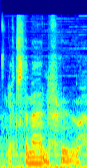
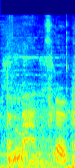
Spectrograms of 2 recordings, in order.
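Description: First: Said in the usual way. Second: Breathy whispered repeat; whispered aside. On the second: Real, not acted. Jokey repeat of a remark.

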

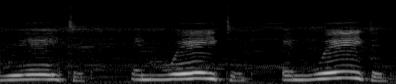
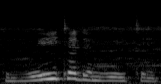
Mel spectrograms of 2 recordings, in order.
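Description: First: Slow, stretched repetition of waited; drawn-out waiting. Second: Said in the usual way. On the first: A narrator's reading. Narrator stretching the long wait. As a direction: let each waited drag longer.

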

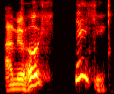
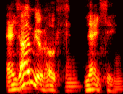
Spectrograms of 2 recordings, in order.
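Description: First: First host. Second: Nancy said low; second host. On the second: Second host introducing herself, low pitched Nancy. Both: Acted. Two hosts both named Nancy.

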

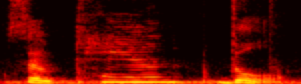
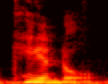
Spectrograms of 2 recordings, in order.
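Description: First: "candle" stretched slow, syllable by syllable; slow sounded-out candle. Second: Said in the usual way. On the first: Shown as a demonstration. Teacher modelling the word, slow and drawn out. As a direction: draw out "candle" slowly, each part clear.

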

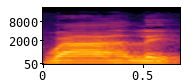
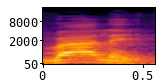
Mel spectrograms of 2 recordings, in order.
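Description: Both takes have the same delivery.

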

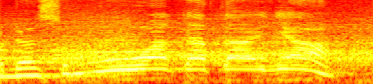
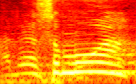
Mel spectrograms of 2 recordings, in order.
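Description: First: Much higher, shouting it back in amazement; excited high shout. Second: Said in the usual way. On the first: Real, not acted.

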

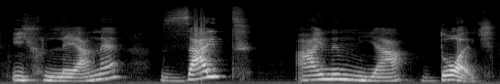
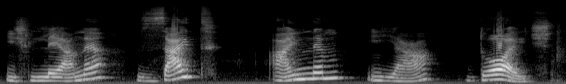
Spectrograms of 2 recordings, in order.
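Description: First: Slow, careful seit with a rising hold; teacher modelling seit slowly; very slow model. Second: Slow seit rising, then einem Jahr Deutsch; teacher repeating seit slowly; very slow model. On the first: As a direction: lay out the sentence slowly. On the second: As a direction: repeat the sentence slowly for the learner. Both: Shown as a demonstration. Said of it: "Atenção!".

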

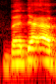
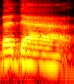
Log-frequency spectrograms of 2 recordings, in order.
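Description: First: Bada'a ending in a glottal stop after the second a; with hamza. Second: Bada ending in a long open aa; with alif. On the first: Teacher contrasting two ways of saying it, with hamza. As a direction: say Bada'a with a crisp hamza at the end. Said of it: "bil hamza". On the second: Teacher contrasting two ways of saying it, with alif. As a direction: say bada with a drawn-out alif, no hamza. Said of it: "bil alifi". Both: Shown as a demonstration.

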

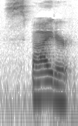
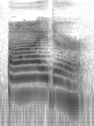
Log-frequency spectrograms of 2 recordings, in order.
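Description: First: Said in the usual way. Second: "spider" with a long hissed s at the start; stretched first sound. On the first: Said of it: "begins with the S sound". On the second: Shown as a demonstration. Teacher asks which word begins with S, "spider" opening on long sss. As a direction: hold the s of "spider" before finishing the word. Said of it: "with the S sound".

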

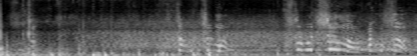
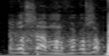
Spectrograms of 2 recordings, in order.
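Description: First: High, stretched "What's up with you" greeting; hyped street greeting. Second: Said in the usual way. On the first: Shown as a demonstration. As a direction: greet a buddy with big energy, drawn out. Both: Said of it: "gotta be in shape to say hi".

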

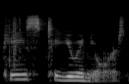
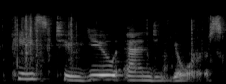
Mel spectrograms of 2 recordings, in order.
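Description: First: Said in the usual way. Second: Drawn out word by word; slow, measured. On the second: Real, not acted. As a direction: say it slowly, as if placing each word. Spelling out the chosen card phrase.

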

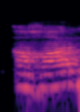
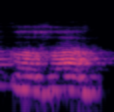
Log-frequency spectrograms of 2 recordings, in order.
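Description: First: आहार said "ahaar"; wrong short vowel. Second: Said in the usual way. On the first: Shown as a demonstration. Teacher correcting a mistake, आहार with short first a. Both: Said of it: "नहीं होता".

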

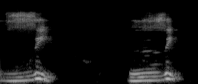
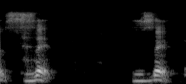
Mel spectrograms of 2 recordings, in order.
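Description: First: Letter "Z" as buzzing "zee"; American Z. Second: Letter "Z" as buzzing "zed"; British Z. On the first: Teacher shows American English letter name, "zee". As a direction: buzz the z, then long ee in "Z". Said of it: "En el inglés americano se dice Z". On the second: Teacher shows British English letter name, "zed". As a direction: buzz the z and end "Z" on ed. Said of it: "En el inglés británico". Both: Shown as a demonstration.

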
